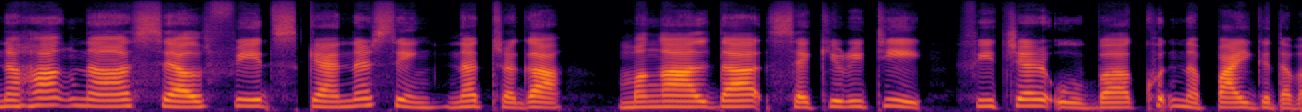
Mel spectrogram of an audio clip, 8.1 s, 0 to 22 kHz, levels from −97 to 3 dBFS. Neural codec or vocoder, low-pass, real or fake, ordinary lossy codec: autoencoder, 48 kHz, 128 numbers a frame, DAC-VAE, trained on Japanese speech; none; fake; none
